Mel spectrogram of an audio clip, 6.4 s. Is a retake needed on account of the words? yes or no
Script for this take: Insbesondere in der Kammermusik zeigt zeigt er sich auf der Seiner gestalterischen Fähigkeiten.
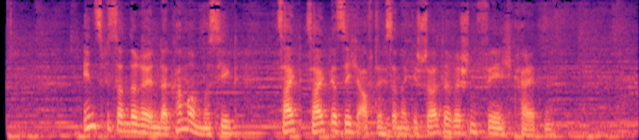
no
